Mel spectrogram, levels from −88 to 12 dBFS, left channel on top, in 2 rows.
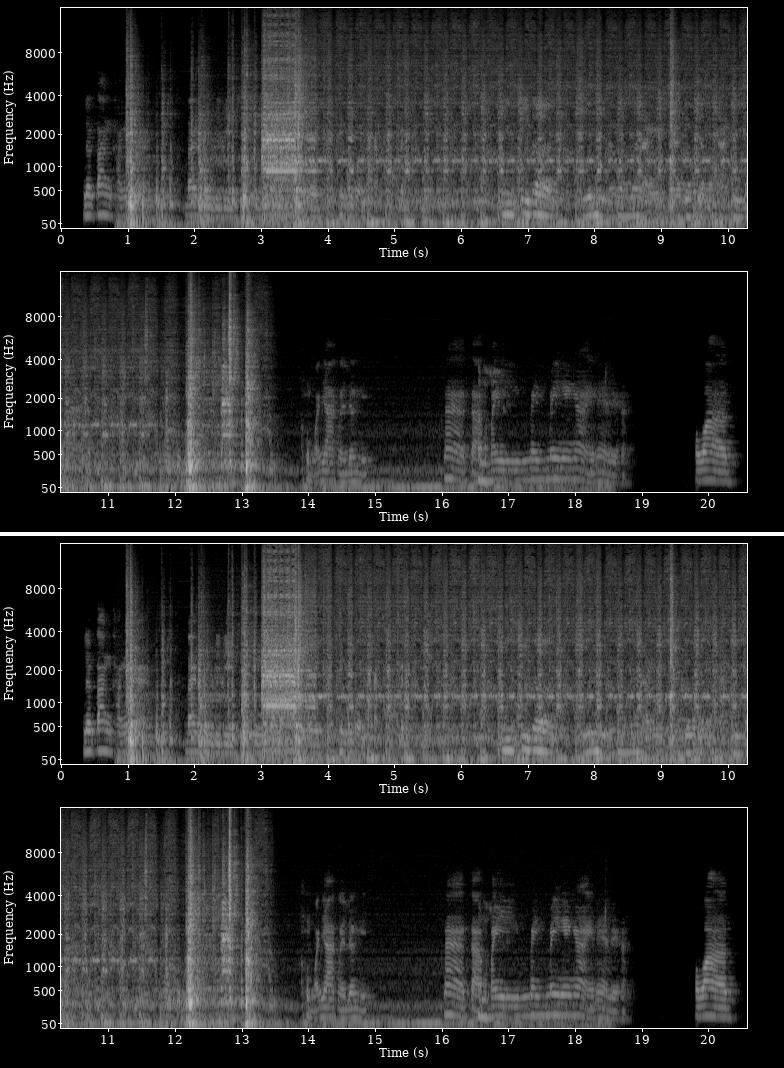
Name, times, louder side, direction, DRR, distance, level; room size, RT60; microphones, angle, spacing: voice 1, 0.3-1.3 1.9-5.6 11.8-12.7 12.9-13.0 13.9-14.9 16.0-18.8 19.8-20.3, right 3 dB, 85° right, 8 dB, 2.0 m, -42 dB
sound 1, 0.8-17.8 18.1-18.5, right 2 dB, 20° right, 2.1 m, -31 dB
voice 2, 6.6-7.4 7.8-11.0 16.5-16.9, equal, 40° left, 1 dB, 5.9 m, -38 dB
17.5 x 13.0 x 2.9 m, 0.32 s
head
